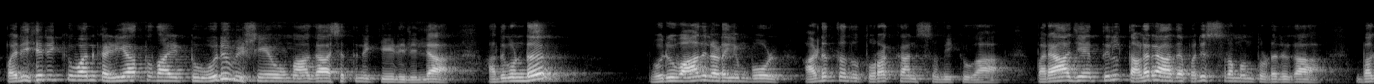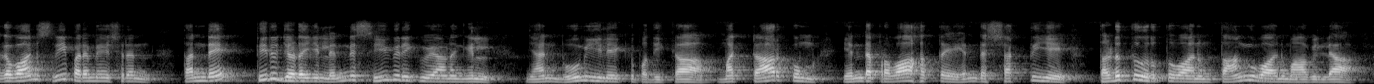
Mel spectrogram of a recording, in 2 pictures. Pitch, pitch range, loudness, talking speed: 150 Hz, 135-180 Hz, -18 LUFS, 75 wpm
